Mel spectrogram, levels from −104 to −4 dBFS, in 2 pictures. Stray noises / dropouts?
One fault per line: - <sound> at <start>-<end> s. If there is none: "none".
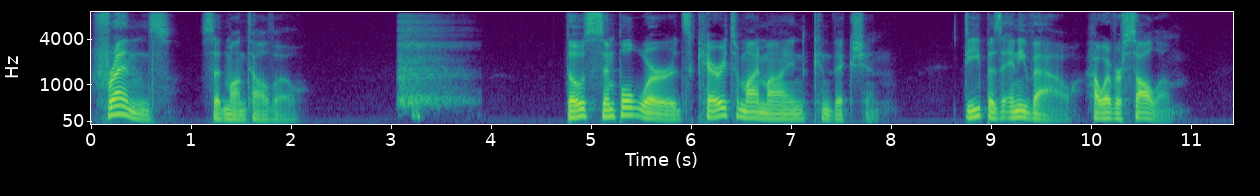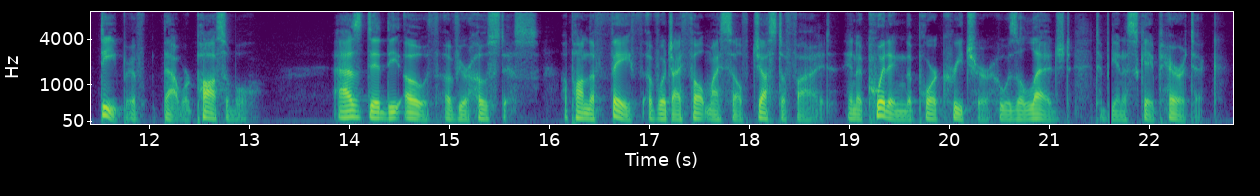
- sigh at 3.0-3.9 s
- dropout at 21.6-21.6 s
